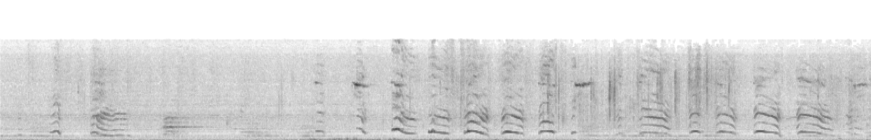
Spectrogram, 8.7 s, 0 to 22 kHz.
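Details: Beagle puppies from one litter, recorded 4/27/20, giving rapid high whimpers and squeaky cries, several at once, each sharply rising then falling, growing busier after the first few seconds over a low rumbling background.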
